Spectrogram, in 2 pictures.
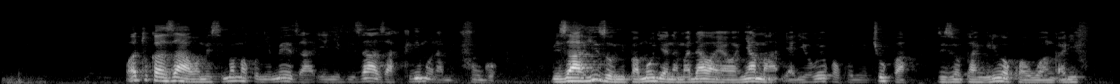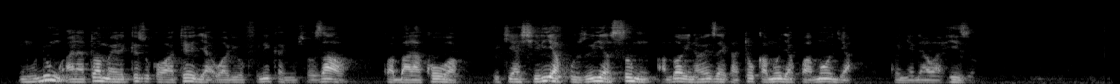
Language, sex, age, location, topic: Swahili, male, 25-35, Dar es Salaam, agriculture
